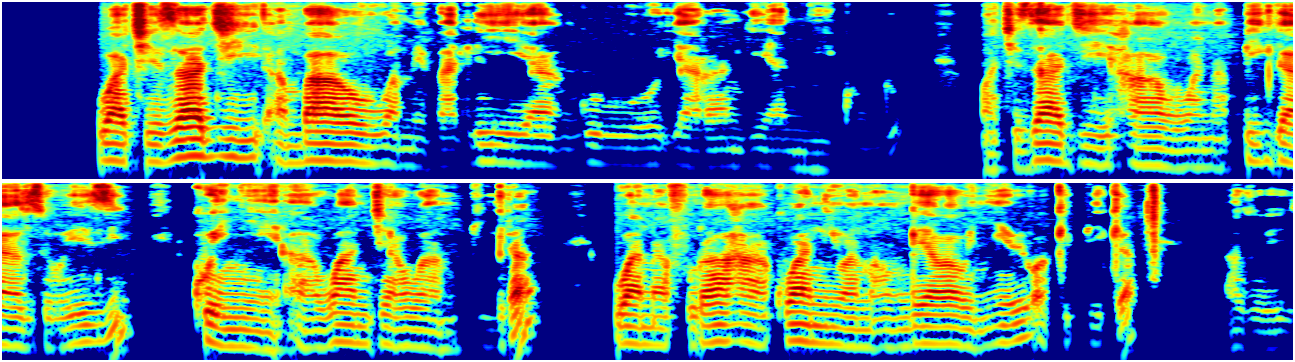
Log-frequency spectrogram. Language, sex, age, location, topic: Swahili, male, 18-24, Nakuru, government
